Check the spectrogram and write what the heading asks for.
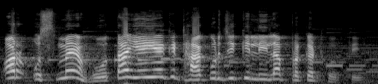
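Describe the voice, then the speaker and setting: A man telling a devotional story in a lively, animated way, putting on the voices of the figures in it. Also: extremely high pitch, normal speed, faint music behind. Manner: animated, voices the figures in his tale, chuckles.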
